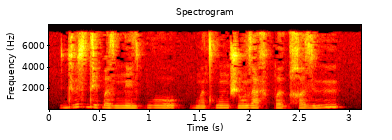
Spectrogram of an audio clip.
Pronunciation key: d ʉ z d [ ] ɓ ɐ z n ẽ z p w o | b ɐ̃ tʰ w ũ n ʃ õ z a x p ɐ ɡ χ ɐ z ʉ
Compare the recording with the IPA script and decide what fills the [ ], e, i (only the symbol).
e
